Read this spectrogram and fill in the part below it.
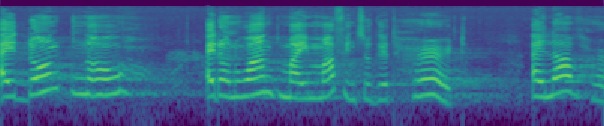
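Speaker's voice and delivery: ordinary delivery, nothing marked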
